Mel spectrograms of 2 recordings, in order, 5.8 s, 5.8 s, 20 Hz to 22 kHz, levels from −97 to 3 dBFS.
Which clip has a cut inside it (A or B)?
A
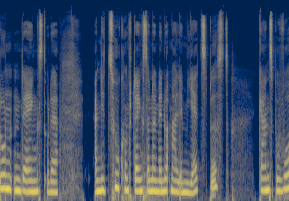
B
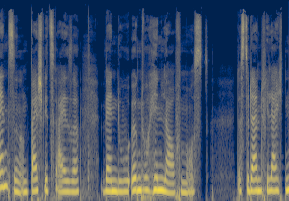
A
